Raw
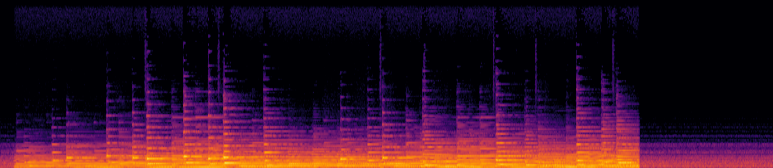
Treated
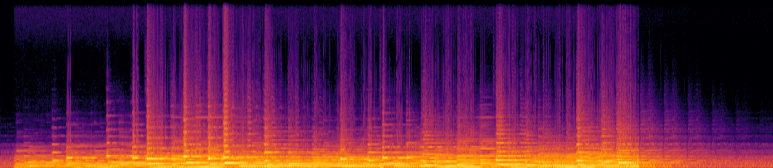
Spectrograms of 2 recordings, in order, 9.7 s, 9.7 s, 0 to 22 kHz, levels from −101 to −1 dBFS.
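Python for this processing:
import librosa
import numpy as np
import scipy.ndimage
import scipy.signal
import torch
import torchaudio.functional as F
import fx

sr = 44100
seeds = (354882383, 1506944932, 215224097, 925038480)

p1 = fx.tracing_dist(x, sr, depth_ms=0.059)
p2 = fx.highpass(p1, sr, hz=150.0, slope=12, at=(1.54, 1.96))
p3 = fx.low_shelf(p2, sr, hz=290.0, db=7.0, at=(4.27, 4.79))
p4 = p3 + fx.echo_split(p3, sr, split_hz=900.0, low_ms=205, high_ms=298, feedback_pct=52, wet_db=-12.5, dry=0)
p5 = np.clip(p4, -10.0 ** (-13.5 / 20.0), 10.0 ** (-13.5 / 20.0))
p6 = fx.peak_eq(p5, sr, hz=3100.0, db=-2.0, octaves=0.77)
y = p6 * 10.0 ** (7.5 / 20.0)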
